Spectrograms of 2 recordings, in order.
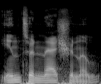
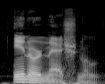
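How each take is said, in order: First: The T after the N is clearly pronounced. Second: The T after the N is dropped. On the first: "like how Brits or how the Brits say it" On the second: "they say international"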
